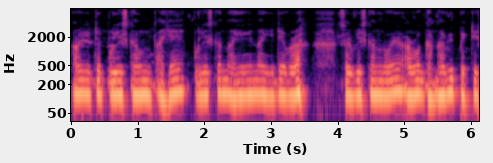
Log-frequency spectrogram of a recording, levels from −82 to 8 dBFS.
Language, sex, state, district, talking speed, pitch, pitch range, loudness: Nagamese, male, Nagaland, Kohima, 175 wpm, 120 Hz, 120-125 Hz, -14 LUFS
